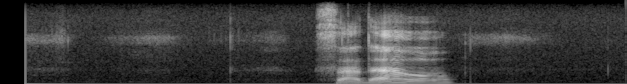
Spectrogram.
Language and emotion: Russian, positive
